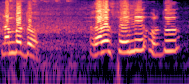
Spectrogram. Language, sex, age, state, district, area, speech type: Urdu, male, 30-45, Uttar Pradesh, Balrampur, rural, spontaneous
